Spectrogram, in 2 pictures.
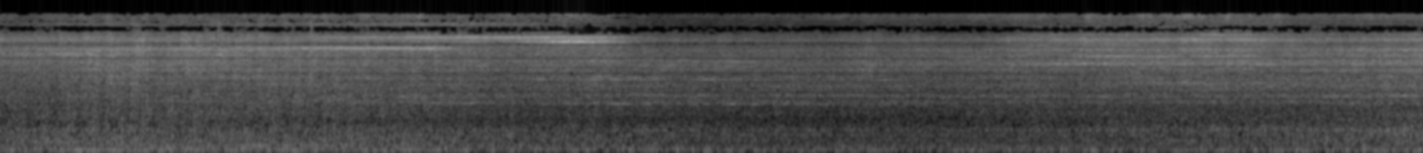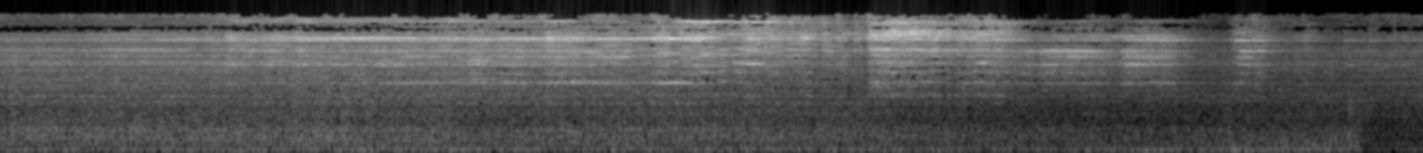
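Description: Freight cars of a long mixed manifest train rolling past: a steady rumble of steel wheels on rail. Thin, high wheel squeal rises over the rumble through the second half.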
